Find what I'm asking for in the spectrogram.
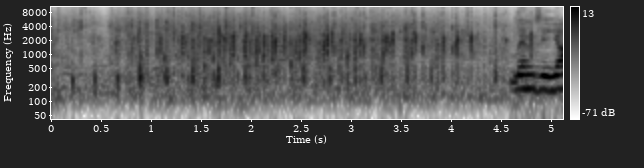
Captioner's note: applause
